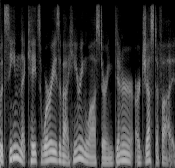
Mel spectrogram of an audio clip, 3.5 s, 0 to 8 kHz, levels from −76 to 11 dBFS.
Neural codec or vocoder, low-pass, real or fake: codec, 16 kHz, 0.3 kbps, FocalCodec; 7.2 kHz; fake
